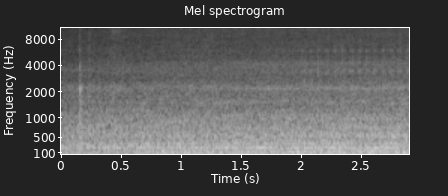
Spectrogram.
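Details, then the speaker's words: Hybrid propane furnace with heat pump, compressor allowed back on once evaporator inlet air drops below 90°F: low steady hum rising gently as the fan ramps up when Y energizes the heat pump for stage-one heat, no clanks; normal start. "and now you can hear the fan ramping up because the Y energized to the heat pump and to the furnace control board"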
